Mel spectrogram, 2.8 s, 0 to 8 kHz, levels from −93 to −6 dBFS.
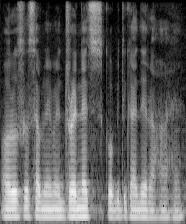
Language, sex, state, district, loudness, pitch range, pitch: Hindi, male, Arunachal Pradesh, Papum Pare, -18 LUFS, 100-110 Hz, 105 Hz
